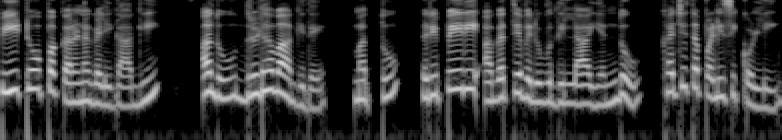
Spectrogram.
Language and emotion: Kannada, neutral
